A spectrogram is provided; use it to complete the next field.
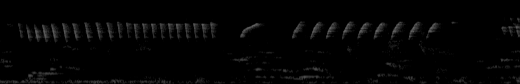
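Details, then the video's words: Munias (pipit bondol / emprit kaji) chirp busily: a fast run of thin, high chirps for about two seconds, then a string of quick rising, upslurred notes after a brief pause. "burung Pipit bodol/ emprit kaji ngriwik"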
